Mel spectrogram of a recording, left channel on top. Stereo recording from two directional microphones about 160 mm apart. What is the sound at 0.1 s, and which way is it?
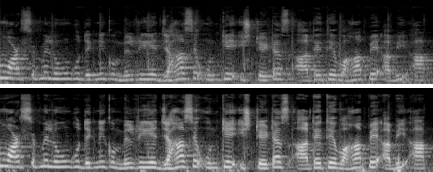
A man's voice, 40° right (ahead or behind).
